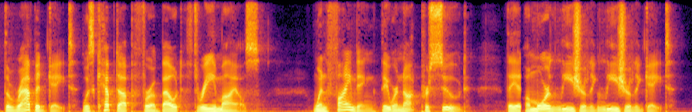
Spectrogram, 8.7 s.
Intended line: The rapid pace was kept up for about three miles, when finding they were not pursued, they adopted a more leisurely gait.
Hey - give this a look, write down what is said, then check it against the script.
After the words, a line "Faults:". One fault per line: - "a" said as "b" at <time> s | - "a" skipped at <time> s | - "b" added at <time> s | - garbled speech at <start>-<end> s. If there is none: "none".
The rapid gait was kept up for about three miles, when finding they were not pursued, they a more leisurely leisurely gait.
Faults:
- "pace" said as "gait" at 0.5 s
- "adopted" skipped at 6.5 s
- "leisurely" added at 7.4 s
